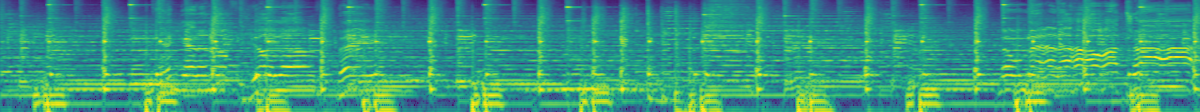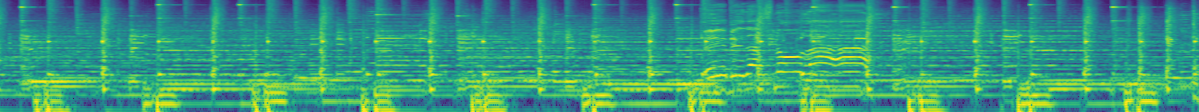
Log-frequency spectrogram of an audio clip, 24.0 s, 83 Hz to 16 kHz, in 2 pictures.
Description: One Semitone Up Disco 3:49 Buy £1.50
